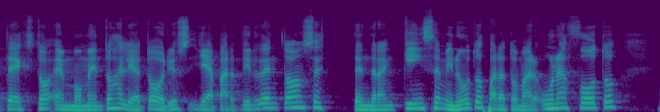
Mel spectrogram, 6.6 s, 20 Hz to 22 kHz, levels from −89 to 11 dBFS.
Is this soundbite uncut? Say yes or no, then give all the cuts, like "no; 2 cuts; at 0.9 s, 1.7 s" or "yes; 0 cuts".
yes; 0 cuts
